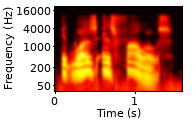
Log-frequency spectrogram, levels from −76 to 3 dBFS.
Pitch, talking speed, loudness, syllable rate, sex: 125 Hz, 150 wpm, -18 LUFS, 3.8 syllables/s, male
